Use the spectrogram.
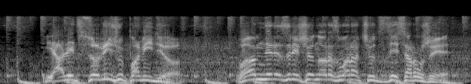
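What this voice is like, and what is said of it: Indignant voice with a foreign accent. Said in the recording (Russian): “возмущенный голос, говоривший с акцентом”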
